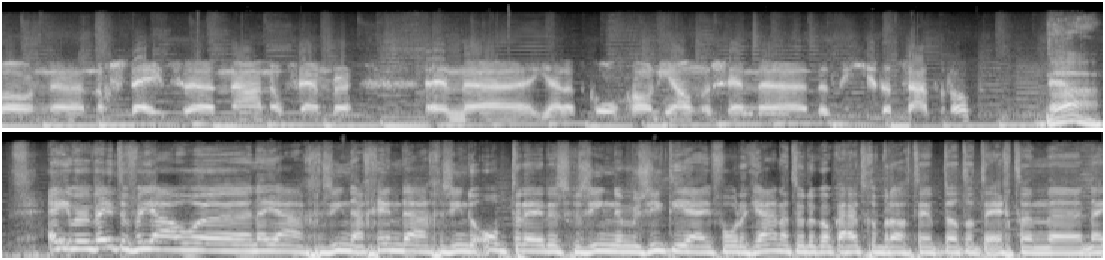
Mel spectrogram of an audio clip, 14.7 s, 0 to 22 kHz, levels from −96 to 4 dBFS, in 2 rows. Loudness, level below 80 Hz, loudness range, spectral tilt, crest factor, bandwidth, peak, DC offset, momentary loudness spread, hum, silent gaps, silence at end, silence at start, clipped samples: -13 LUFS; -28 dBFS; 2 LU; -5 dB/octave; 12 dB; 16.5 kHz; -2 dBFS; under 0.1%; 6 LU; none; none; 0 s; 0 s; under 0.1%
